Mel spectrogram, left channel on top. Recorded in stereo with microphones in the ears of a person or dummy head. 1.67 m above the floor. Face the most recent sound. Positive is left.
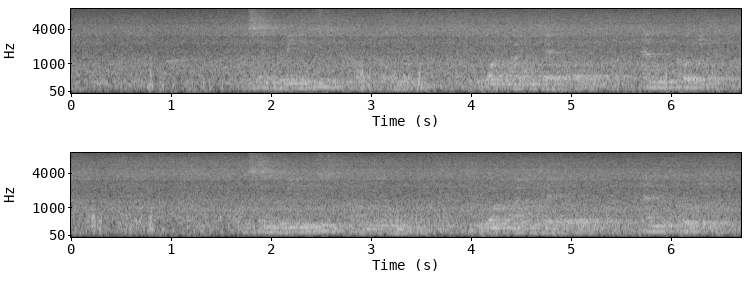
turn(degrees=45)  # may be behind; listen again after turning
